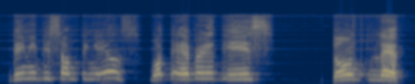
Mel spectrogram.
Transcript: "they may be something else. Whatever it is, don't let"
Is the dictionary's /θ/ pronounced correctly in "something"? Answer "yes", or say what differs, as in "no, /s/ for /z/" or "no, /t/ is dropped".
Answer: no, /t/ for /θ/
